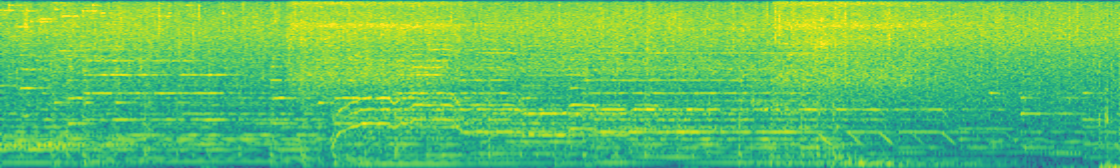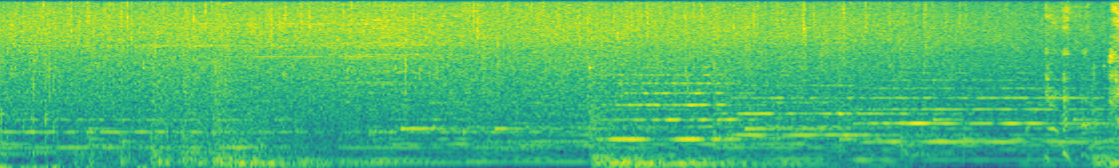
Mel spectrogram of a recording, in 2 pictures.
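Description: Steady rain falling on pavement, under a film score of long held notes and low bass.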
